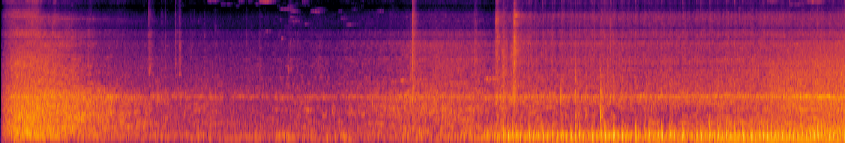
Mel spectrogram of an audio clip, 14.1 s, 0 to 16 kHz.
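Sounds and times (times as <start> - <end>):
scooter engine running: 8.3 - 14.0.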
